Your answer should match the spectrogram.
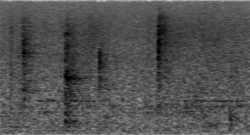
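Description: Near silence: quiet room tone with about four faint, irregularly spaced clicks.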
